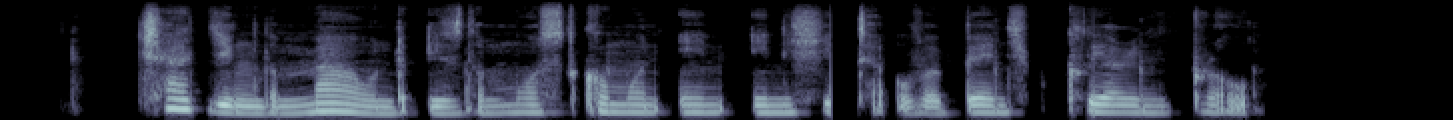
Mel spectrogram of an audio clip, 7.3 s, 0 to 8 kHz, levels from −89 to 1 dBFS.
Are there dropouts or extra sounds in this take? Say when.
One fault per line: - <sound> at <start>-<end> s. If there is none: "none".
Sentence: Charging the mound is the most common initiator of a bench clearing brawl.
- dropout at 4.1-4.3 s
